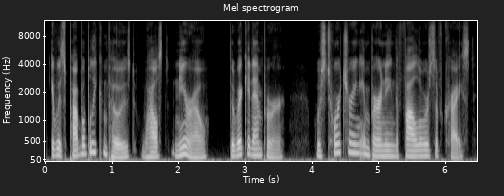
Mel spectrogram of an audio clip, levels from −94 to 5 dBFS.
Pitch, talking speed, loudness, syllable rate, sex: 145 Hz, 155 wpm, -21 LUFS, 5.6 syllables/s, male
